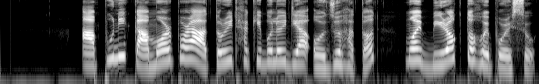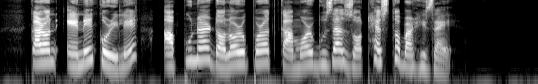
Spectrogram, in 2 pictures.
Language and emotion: Assamese, angry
